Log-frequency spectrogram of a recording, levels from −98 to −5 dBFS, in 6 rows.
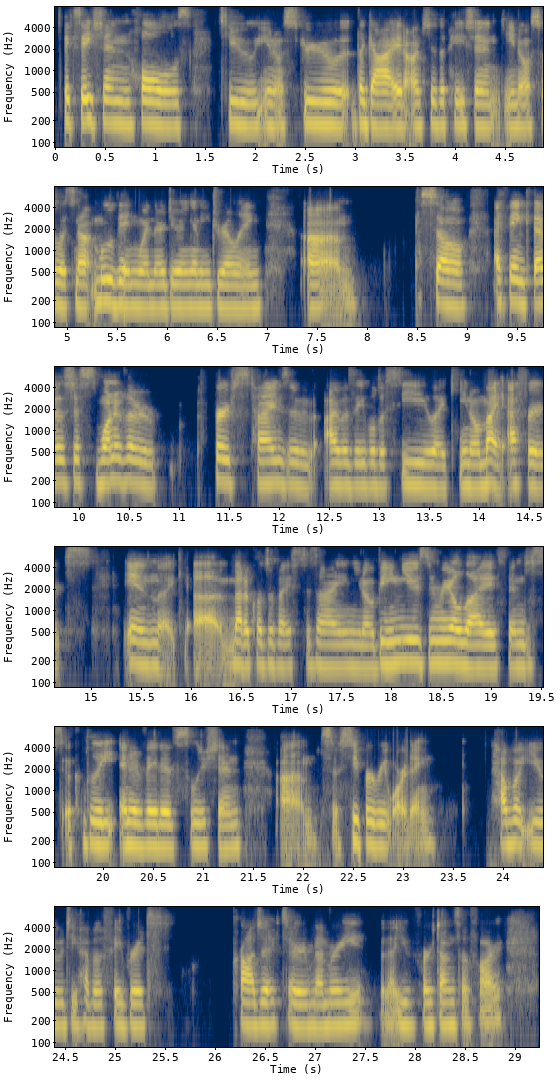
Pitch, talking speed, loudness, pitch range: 180 Hz, 175 wpm, -21 LUFS, 170-190 Hz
